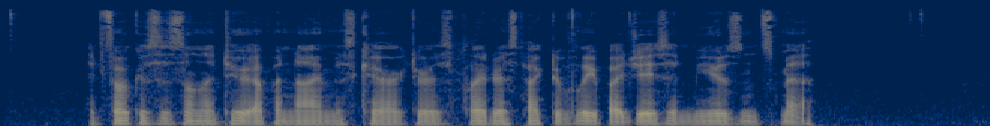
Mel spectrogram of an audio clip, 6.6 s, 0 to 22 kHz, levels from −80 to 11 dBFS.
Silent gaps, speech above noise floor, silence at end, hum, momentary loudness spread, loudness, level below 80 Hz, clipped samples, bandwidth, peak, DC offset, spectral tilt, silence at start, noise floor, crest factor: none; 38 dB; 1.2 s; none; 5 LU; -29 LUFS; -46 dBFS; under 0.1%; 16.5 kHz; -12 dBFS; under 0.1%; -5.5 dB/octave; 0.6 s; -66 dBFS; 18 dB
